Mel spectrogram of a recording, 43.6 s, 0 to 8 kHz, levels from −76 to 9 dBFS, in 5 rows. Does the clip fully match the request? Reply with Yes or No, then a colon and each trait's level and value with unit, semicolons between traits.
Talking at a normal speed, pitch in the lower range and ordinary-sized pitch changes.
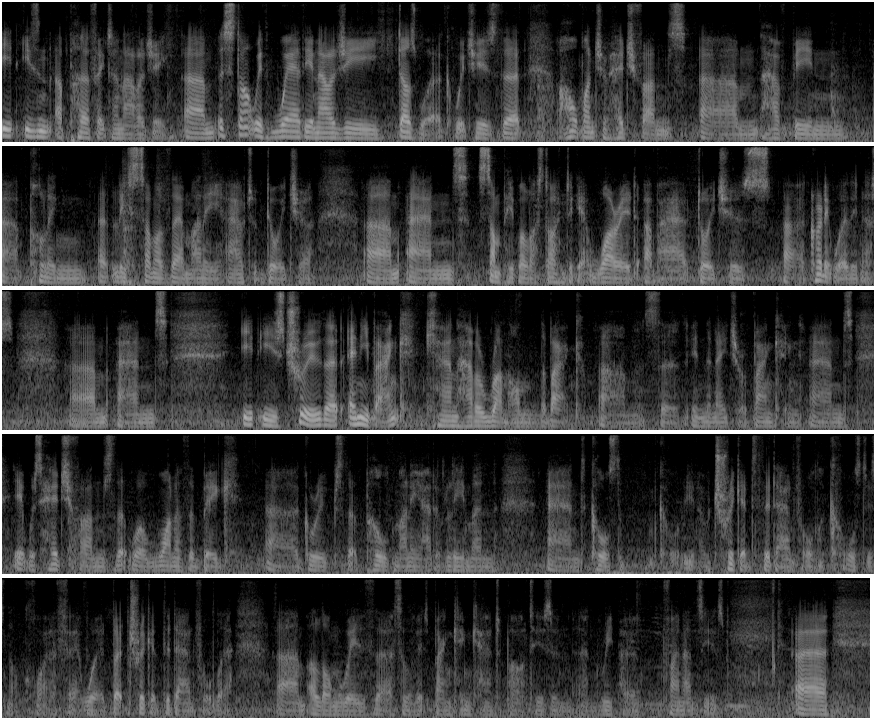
Yes: average, 175 wpm; very low, 90 Hz; average, 3.2 semitones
